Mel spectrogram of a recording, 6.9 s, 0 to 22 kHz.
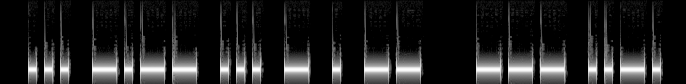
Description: Morse code, heard as a keyed tone, about 15 wpm, 700 Hz. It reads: SYSTEM OF
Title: Sentences from Top 1000 Words - Review Part 3 - 15wpm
